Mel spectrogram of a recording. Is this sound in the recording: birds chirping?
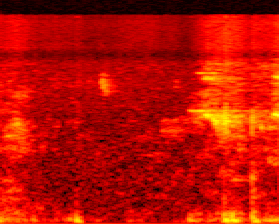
yes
